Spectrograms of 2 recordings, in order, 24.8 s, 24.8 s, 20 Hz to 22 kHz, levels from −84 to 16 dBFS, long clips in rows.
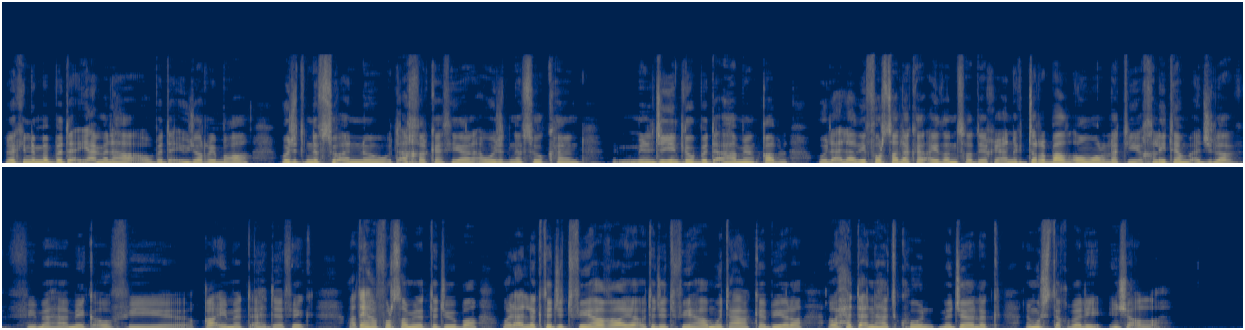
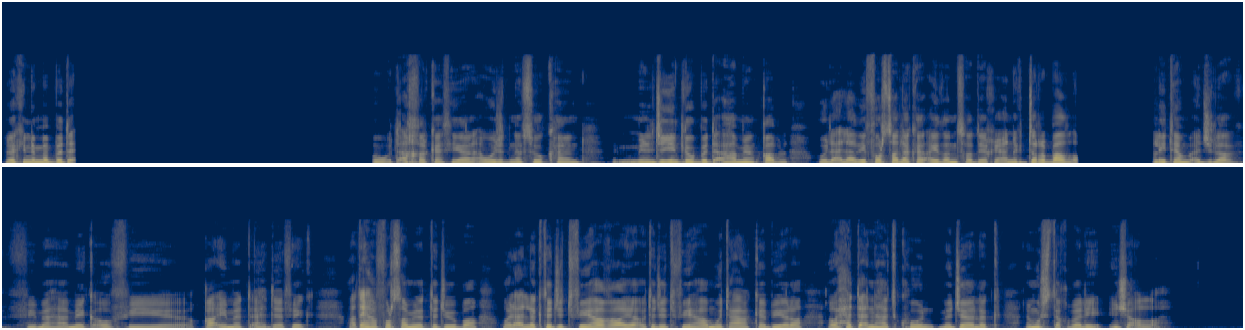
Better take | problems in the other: first | audio cutting out; at 0.5 s for 3 s and at 11 s for 1 s

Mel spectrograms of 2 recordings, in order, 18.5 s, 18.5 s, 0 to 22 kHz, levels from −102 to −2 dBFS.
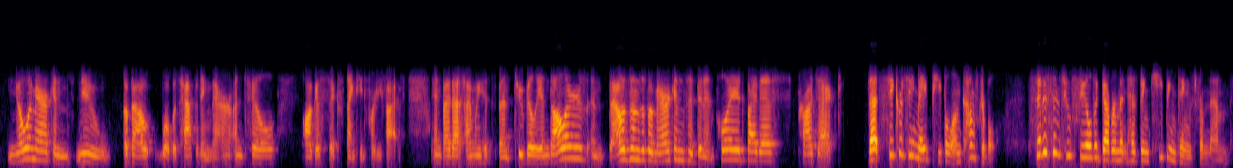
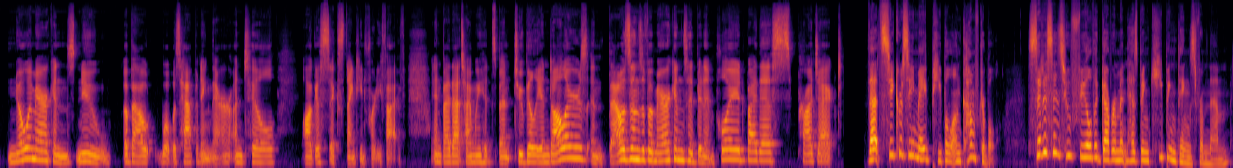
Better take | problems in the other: second | phone-call audio; nothing above 3 kHz

